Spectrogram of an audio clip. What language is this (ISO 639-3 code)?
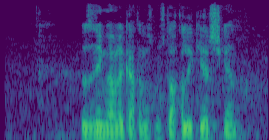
uzb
